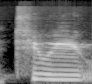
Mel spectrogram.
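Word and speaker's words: Touhy: in this case uh through the Tue process in federal court which is spelled tou Y and this is Tu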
